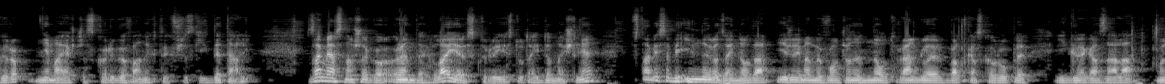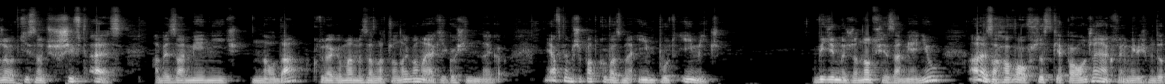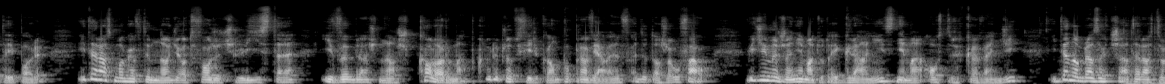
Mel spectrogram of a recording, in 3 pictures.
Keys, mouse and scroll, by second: 3.6 click, 4.4-5.2 scroll up 1, 7.0-7.4 scroll down 1, 7.4-8.4 middle drag, 11.6 shift+s, 19.0 click, 29.1 click, 33.6 click, 34.8 v.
